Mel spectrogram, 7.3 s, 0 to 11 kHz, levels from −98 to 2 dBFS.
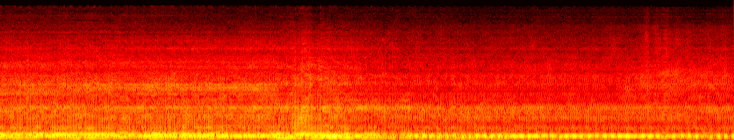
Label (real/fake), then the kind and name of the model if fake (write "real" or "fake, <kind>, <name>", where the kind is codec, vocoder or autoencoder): fake, vocoder, WaveNeXt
